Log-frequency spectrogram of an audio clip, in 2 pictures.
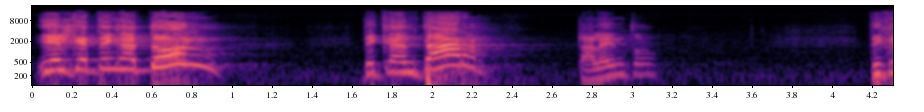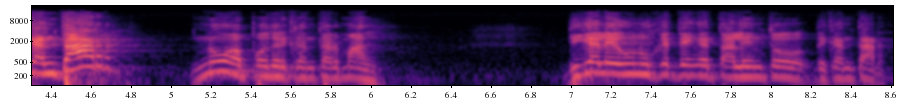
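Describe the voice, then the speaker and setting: High-pitched male preacher, non-native Spanish speaker. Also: expressive, normal speed, long pauses, bright, forceful tone. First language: not Spanish. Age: 40s. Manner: emphatic, repeats phrases, questions the congregation. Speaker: pastor preaching. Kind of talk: charismatic church sermon.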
